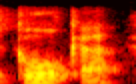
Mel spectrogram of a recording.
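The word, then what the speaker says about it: Gorkha: the giras are from um even though it's pronounced as Gorka um I know it's been kind of spelled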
